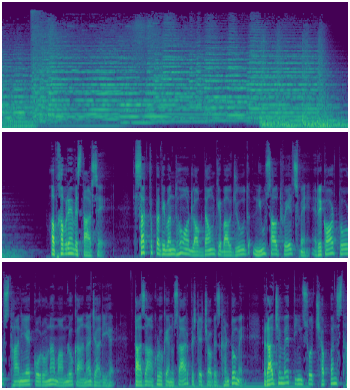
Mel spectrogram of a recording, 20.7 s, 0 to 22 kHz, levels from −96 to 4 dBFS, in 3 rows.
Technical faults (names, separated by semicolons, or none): mains hum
